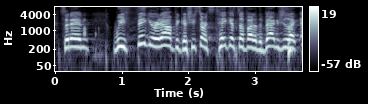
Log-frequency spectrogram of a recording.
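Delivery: ordinary delivery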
